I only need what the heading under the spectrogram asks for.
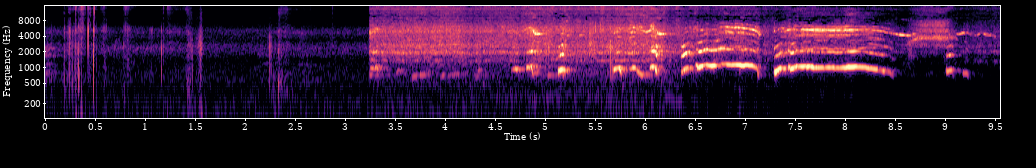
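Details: Siberian Husky during mating, giving high whining whimpers: after a few seconds of faint clicks and background hiss, a run of short wavering whines builds into longer drawn-out cries that rise then fall, repeated several times near the end.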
